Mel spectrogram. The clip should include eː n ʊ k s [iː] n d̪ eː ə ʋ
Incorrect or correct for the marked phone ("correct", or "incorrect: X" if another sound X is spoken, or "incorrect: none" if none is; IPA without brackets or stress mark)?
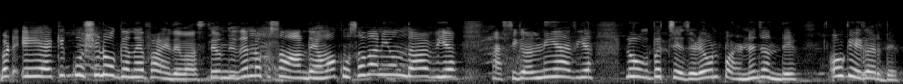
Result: incorrect: aː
